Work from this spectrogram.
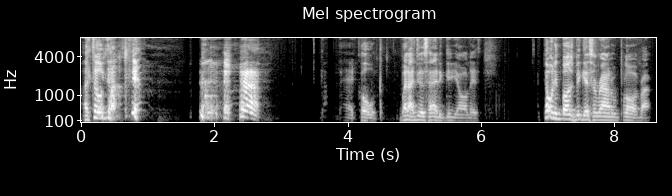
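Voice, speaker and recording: A man's voice: mid-range voice, sing-song, unhurried, pauses often. A man giving informal, emphatic reaction commentary as a show host, often repeating phrases for effect.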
